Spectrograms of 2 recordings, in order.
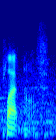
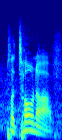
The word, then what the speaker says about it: Platonov: Our crew today, commander Zena Cardman, pilot Michael Frink, Jaxa astronaut Kimmy Aayoui, and Ross Cosmos cosminaut Alleg Platinoff Platonov. I corrected my pronunciation yesterday and I slipped back into crew walkout has commenced on schedule.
